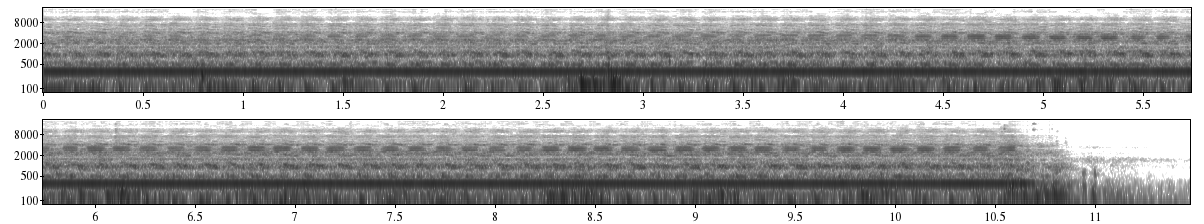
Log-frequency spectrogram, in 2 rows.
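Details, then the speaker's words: 1984 Mazda RX-7 GS 12A rotary on a cold desert morning, first start attempt with a new battery and 2 gallons of fresh gas: steady starter whine and even cranking chuff for about ten seconds; never catches, crank no start. "Try and start her up. Well, at least I have power now. Well, the antenna's trying to move. Still ain't gonna do anything, so."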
